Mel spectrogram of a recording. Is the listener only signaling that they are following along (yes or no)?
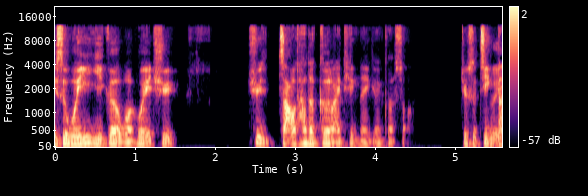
no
